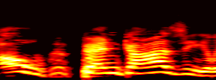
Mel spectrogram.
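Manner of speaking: loud, drawn-out mock cry; mocking outburst. Manager answering talk about Hillary, mockingly loud.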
